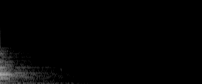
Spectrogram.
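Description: The last notes of two bassoons dying away in about half a second, then silence.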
